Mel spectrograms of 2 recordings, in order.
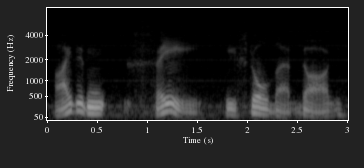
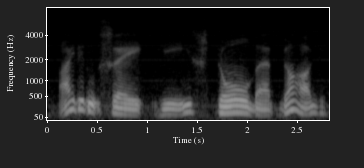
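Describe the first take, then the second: First: The word say carries the main stress. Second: The word stole carries the main stress. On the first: It was implied rather than said. "I didn't say it. I might have implied it" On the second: He did something else with it. "Not stole it. He lost it"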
